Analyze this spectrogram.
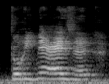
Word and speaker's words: torinese: Non ce n'è uno di Torino, torinese, con l'accento sulla E che tifa.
